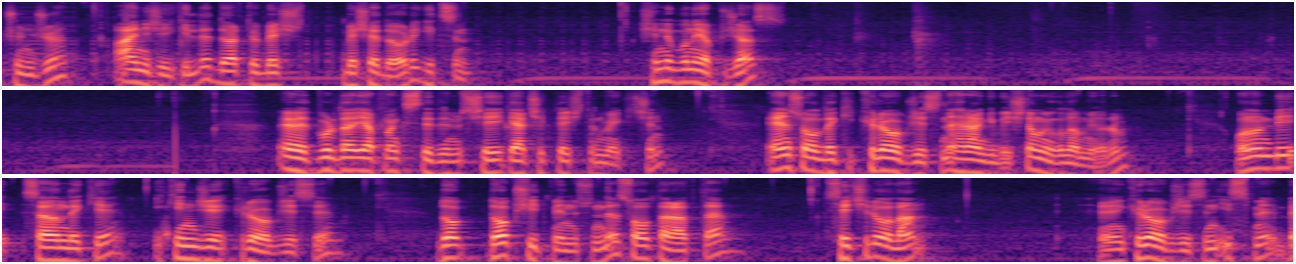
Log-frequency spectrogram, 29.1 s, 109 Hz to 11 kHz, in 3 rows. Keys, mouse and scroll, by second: 19.6-21.4 right drag.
